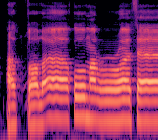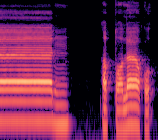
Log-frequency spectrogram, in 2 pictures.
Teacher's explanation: طا مستعلیہ ہے پر پڑھا جائے گا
